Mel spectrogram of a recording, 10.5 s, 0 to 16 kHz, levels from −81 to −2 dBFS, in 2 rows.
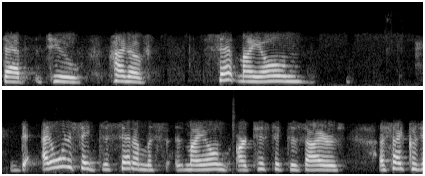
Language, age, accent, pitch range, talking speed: English, 60-79, American, 200-240 Hz, 115 wpm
